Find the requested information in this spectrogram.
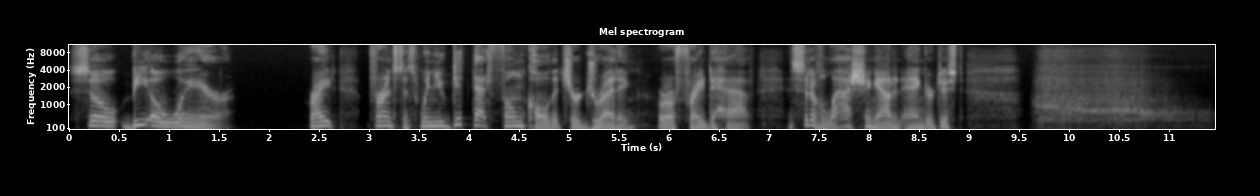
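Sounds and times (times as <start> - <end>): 
speech: 0.0 - 1.7, 2.4 - 10.0
person taking a deep breath: 9.0 - 11.4.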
